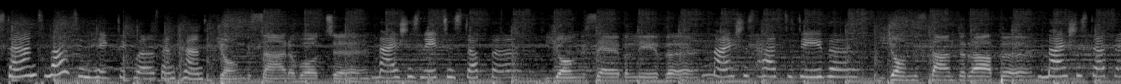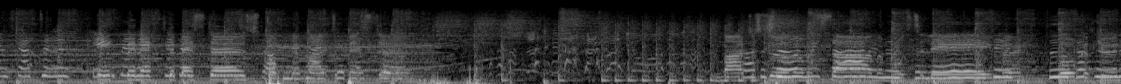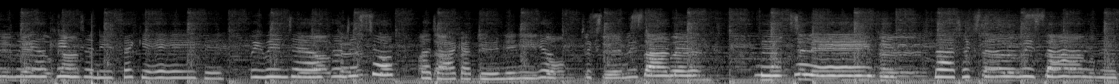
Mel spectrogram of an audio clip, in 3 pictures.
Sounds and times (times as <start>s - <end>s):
Female singing: 0.0s - 2.1s, 3.7s - 5.2s, 7.0s - 8.6s, 10.4s - 15.4s, 17.1s - 33.6s
Male singing: 2.1s - 3.8s, 5.4s - 7.2s, 8.8s - 10.5s, 13.3s - 15.4s, 18.3s - 23.5s, 25.4s - 33.6s
Choir: 9.0s - 15.6s, 18.4s - 33.6s.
